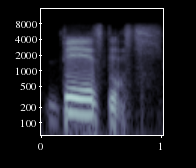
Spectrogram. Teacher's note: so you might want to cut out the i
